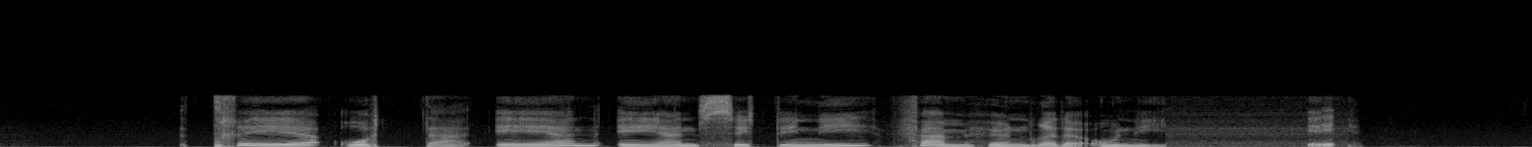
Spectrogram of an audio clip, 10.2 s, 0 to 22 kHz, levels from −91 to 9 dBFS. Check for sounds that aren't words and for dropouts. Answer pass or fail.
fail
